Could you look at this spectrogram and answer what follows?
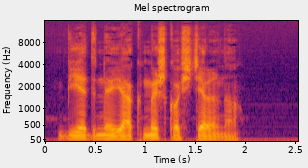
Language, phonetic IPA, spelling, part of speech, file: Polish, [ˈbʲjɛdnɨ ˈjak ˈmɨʃ kɔɕˈt͡ɕɛlna], biedny jak mysz kościelna, adjectival phrase, Pl-biedny jak mysz kościelna.ogg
